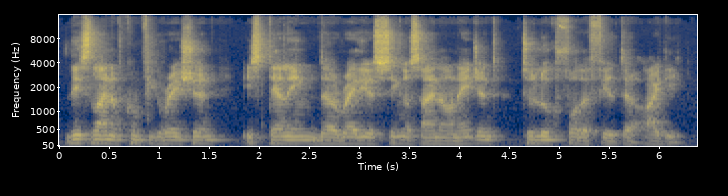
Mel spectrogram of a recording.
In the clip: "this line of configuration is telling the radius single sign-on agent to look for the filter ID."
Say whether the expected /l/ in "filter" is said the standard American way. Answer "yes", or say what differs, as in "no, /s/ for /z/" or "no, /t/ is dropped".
yes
